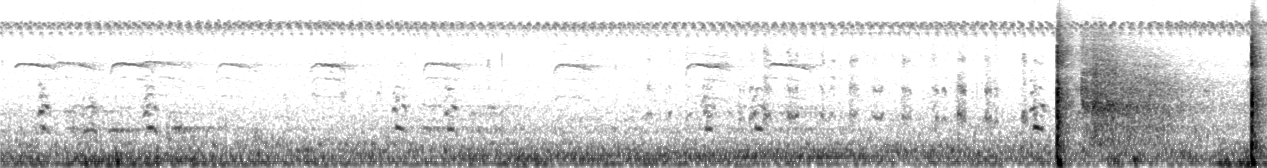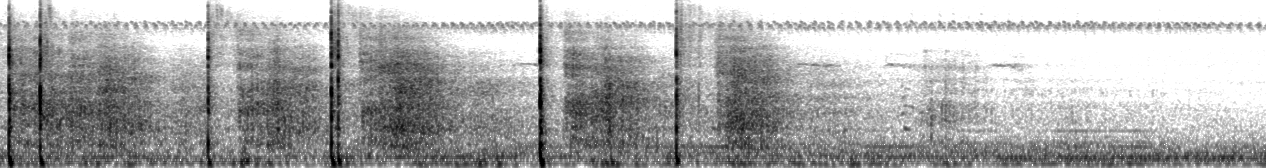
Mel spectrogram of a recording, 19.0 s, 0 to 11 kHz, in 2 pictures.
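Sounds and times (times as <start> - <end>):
distant shotgun shots echoing: 7.9 - 17.4.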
